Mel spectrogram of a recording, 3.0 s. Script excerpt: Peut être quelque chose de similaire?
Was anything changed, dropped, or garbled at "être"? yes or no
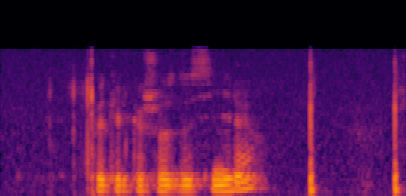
yes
